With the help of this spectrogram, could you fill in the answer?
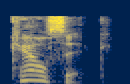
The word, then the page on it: calcic: British English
